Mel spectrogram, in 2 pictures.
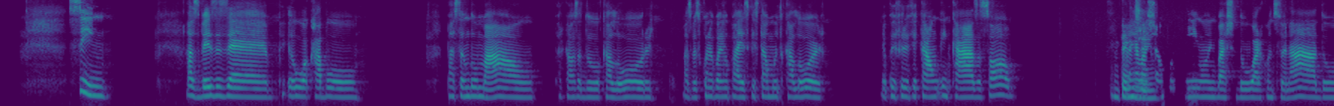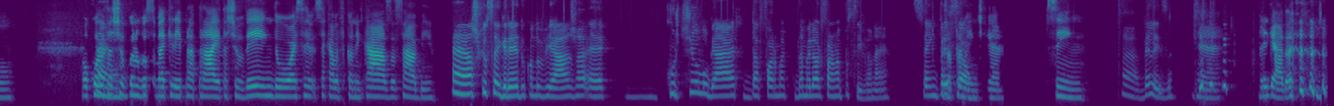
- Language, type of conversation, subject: Portuguese, unstructured, O que você gosta de experimentar quando viaja?
- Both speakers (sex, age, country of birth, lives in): female, 25-29, Brazil, United States; female, 40-44, Brazil, United States
- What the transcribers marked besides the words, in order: unintelligible speech; tapping; distorted speech; static; laugh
